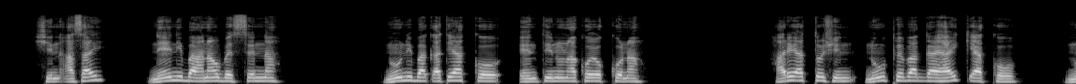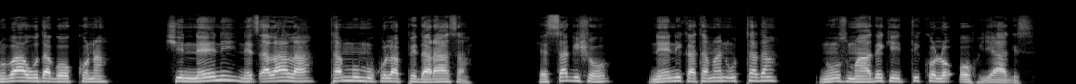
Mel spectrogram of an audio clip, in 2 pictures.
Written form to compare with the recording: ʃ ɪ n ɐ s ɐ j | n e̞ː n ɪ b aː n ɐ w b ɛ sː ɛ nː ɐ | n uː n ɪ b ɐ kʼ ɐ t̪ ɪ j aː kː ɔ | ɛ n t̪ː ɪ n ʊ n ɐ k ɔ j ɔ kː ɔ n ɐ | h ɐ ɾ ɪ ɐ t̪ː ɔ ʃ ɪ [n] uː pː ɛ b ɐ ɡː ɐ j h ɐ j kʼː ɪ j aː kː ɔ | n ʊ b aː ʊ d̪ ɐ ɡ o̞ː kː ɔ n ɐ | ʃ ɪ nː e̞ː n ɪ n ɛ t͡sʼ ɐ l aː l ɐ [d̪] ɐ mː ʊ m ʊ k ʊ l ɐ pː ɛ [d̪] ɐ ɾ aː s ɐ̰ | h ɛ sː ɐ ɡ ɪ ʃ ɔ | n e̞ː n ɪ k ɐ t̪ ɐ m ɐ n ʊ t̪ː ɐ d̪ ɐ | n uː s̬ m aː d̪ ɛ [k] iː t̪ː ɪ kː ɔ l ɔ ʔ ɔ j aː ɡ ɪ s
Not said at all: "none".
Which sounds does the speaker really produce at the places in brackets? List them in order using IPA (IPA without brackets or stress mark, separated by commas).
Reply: nː, t̪, d̪, k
